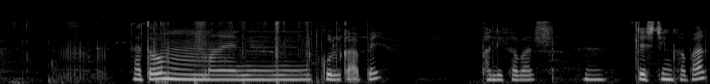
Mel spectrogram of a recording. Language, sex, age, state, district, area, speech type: Santali, female, 18-30, West Bengal, Purulia, rural, spontaneous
